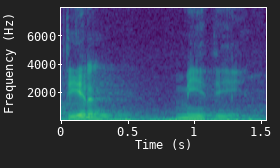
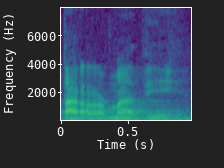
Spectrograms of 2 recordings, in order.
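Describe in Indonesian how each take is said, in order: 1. Dua suku kata pertama memakai vokal i. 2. Dua suku kata pertama memakai vokal a. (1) "Kalau taknya di kasroh, mimnya harus di kasroh" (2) "Kalau taknya di fathah, mimnya di fathah"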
